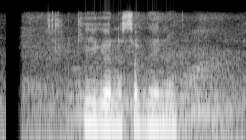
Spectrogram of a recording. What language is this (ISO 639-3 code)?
nep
